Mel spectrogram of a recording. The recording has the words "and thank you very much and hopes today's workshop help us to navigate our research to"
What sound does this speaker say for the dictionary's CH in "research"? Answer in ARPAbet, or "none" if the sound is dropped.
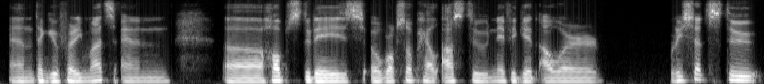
S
